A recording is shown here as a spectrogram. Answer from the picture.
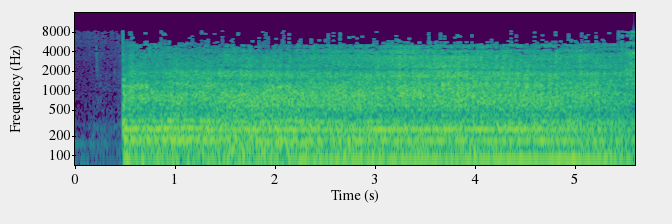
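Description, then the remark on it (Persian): A helicopter landing at Behesht-e Sakineh, reportedly bringing in special forces and police: its loud, steady roar cuts in abruptly after a brief quiet start, holding a constant low drone with rumbling tones for several seconds, with no voices. “اما هلیکوپتری فرود اومده در بهشت سکینه که صدای اون بسیار واضح شنیده میشه.”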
